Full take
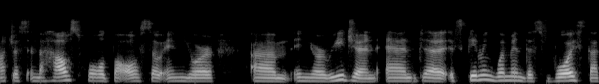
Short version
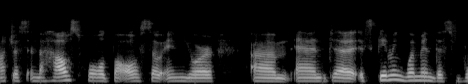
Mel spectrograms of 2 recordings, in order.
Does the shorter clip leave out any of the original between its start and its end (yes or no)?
yes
